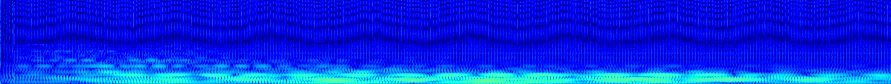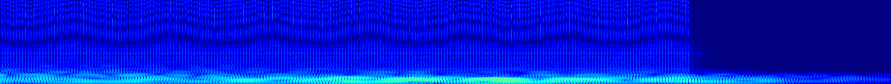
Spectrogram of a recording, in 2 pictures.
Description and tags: Created by layering strings, effects or samples. Attempted to use only C notes when layering. A buzzy pad with strings and bass. Cleaner string pad, with a quiet buzzy sound low in the mix.
Pad, Strings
